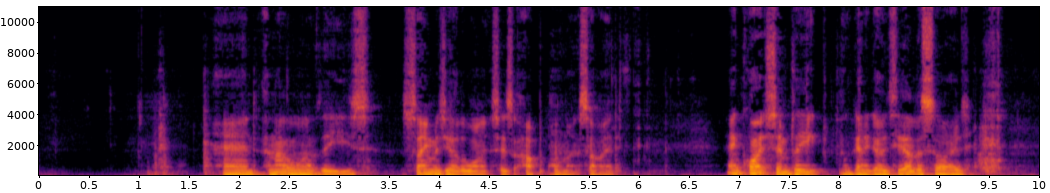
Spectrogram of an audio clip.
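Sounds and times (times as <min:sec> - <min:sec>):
man's voice: 0:06.9 - 0:09.3.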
